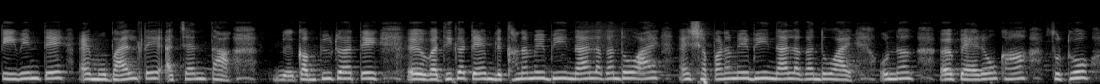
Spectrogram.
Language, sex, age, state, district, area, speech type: Sindhi, female, 30-45, Gujarat, Surat, urban, spontaneous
